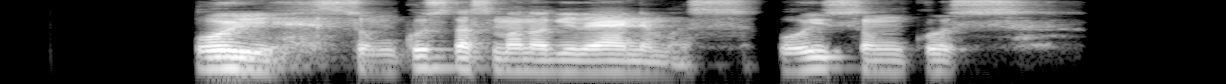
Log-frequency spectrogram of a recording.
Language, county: Lithuanian, Šiauliai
